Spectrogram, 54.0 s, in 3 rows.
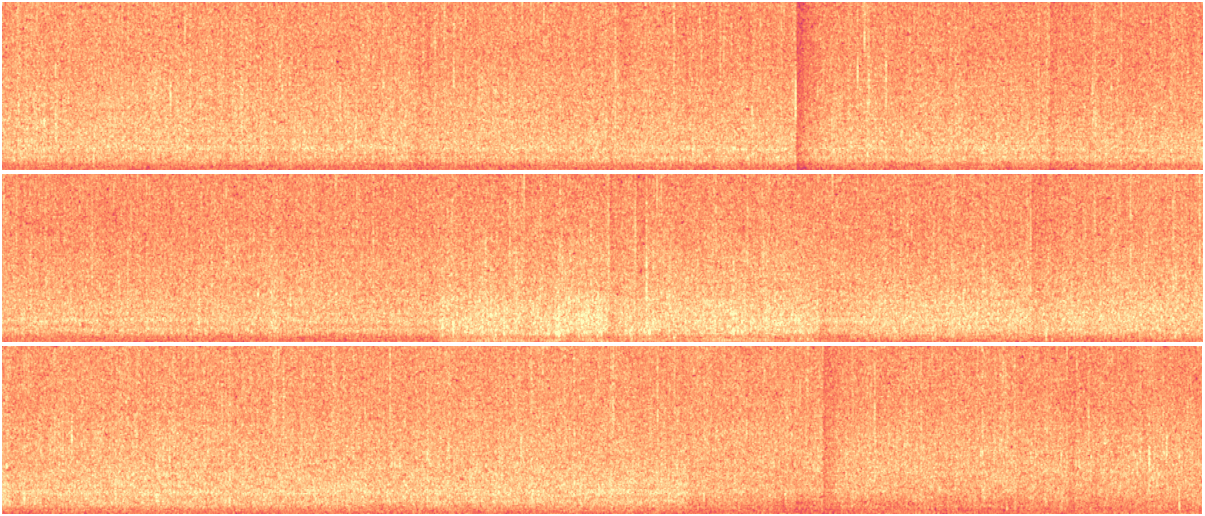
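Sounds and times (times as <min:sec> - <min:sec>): rain on a tarp: 0:00.0 - 0:54.0.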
